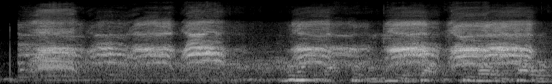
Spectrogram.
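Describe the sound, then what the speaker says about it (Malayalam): A crow caws loudly nearby in a series of harsh, repeated calls, about six bursts with short gaps between them, heard alone. "ദേ കാക്ക എടുത്തിട്ടുണ്ട്"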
